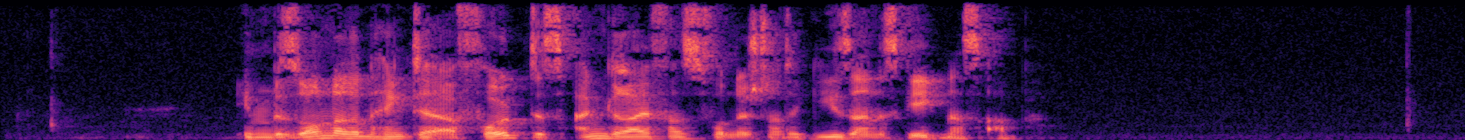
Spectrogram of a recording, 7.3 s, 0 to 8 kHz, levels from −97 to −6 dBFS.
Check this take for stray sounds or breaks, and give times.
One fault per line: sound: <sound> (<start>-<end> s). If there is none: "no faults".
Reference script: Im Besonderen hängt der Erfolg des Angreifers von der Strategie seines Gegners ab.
no faults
